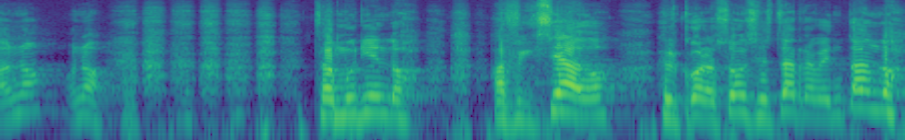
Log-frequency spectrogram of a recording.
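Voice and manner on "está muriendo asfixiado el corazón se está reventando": loud, high, gasping phrases; acted suffocation. Preacher acting out a crucified man suffocating, loud and gasping. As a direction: heave for air between the phrases.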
